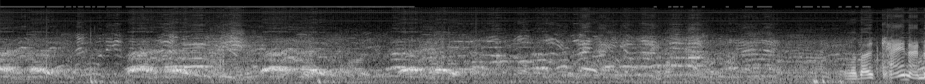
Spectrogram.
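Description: A football thumps as it is kicked on a grass pitch.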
